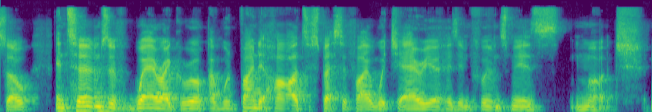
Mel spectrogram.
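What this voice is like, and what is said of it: General northern English accent. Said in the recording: “accent is certainly not clear enough to know where I'm actually from ... So it's just general north.”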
